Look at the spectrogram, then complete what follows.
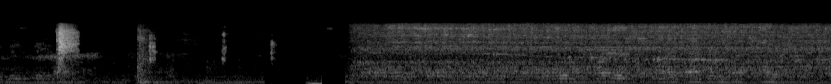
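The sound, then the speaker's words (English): A few sharp knocks and clatters, a brief pause, then a sink tap turns on and water runs in a steady, broad hiss that continues to the end. “Does that sound like a blender to you? Oh, that was a sink.”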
